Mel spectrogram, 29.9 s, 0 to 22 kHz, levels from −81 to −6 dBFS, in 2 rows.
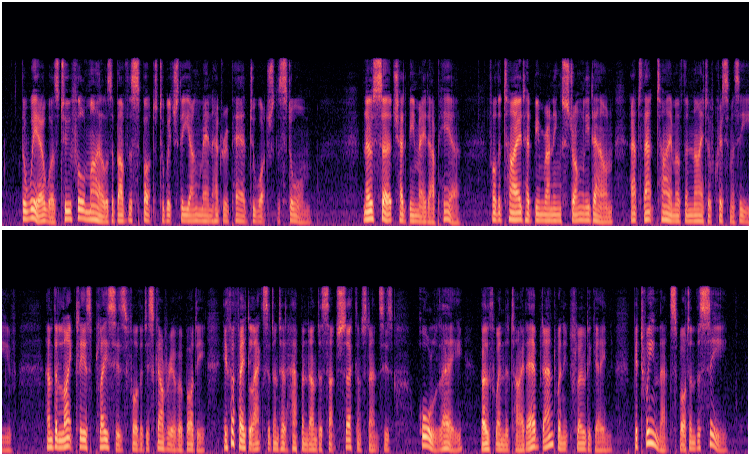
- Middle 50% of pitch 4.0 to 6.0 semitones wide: Yes, average, 5.1 semitones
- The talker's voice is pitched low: Yes, low, 100 Hz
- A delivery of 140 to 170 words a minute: Yes, average, 160 wpm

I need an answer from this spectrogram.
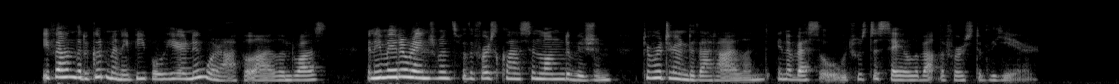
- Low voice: No, high, 245 Hz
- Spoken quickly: Yes, fast, 225 wpm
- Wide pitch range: Yes, wide, 5.9 semitones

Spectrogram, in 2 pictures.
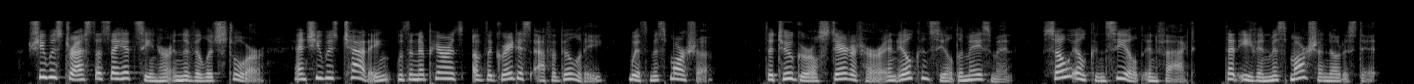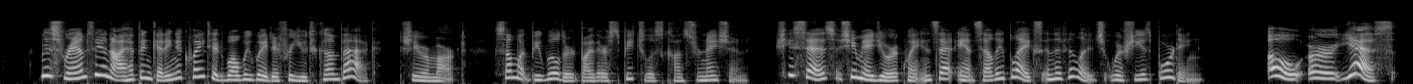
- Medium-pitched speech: No, high, 230 Hz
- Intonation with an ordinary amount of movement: No, wide, 6.5 semitones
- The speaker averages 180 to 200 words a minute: Yes, average, 195 wpm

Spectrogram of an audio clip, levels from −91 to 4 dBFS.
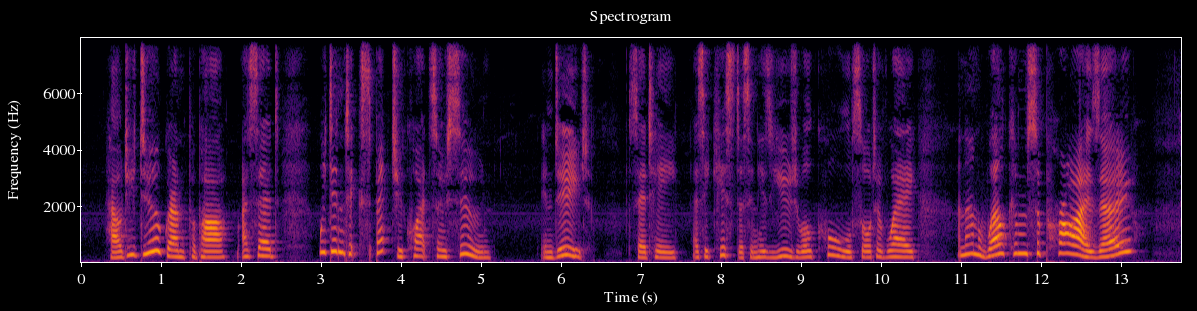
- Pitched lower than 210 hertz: No, high, 235 Hz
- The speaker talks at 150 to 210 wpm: No, average, 140 wpm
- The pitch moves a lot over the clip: Yes, wide, 7.0 semitones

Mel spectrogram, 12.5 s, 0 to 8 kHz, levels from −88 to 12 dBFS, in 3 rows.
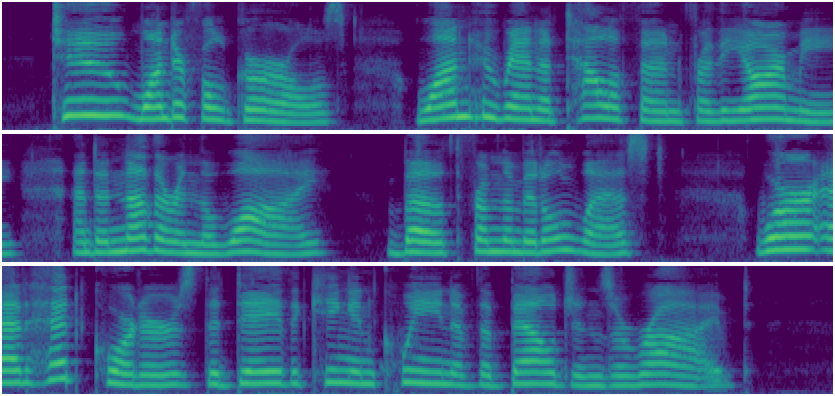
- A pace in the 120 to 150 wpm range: No, average, 165 wpm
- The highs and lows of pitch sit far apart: No, average, 3.4 semitones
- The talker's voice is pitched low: No, very high, 255 Hz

